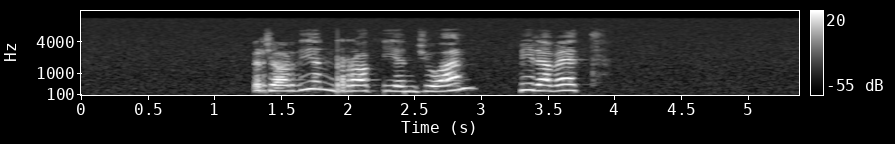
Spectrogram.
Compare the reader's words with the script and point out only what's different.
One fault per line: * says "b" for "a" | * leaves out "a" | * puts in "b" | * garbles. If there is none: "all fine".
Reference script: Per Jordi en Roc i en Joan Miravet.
all fine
